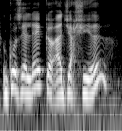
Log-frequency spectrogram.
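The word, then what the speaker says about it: Gazélec Ajaccio: He also went on to play in France with a team called Gazelec Ajaccio. I probably haven't pronounced that very well. Do you want to... let's try that again in a more French accent. Gazelec Ajaccio. Is that better?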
